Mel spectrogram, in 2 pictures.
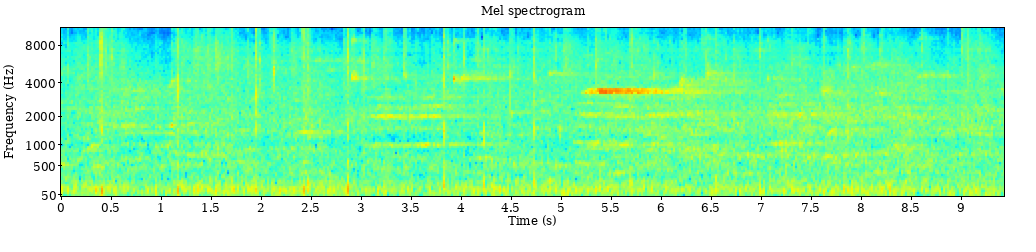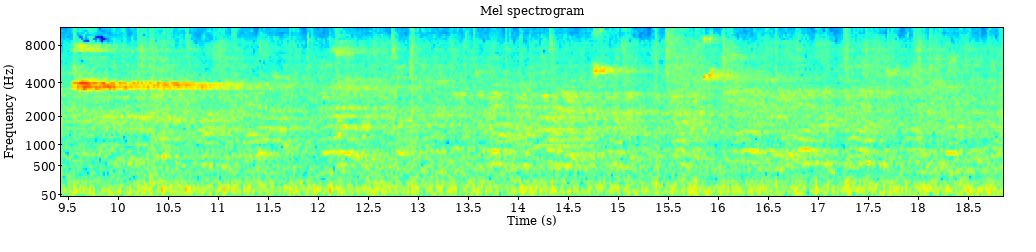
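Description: A basketball being dribbled on a hardwood gym floor during a game, with brief sneaker squeaks about five and ten seconds in, under the indistinct voices of players and spectators echoing in the large gym.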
